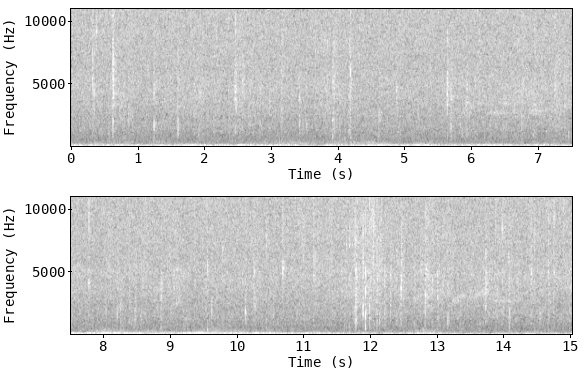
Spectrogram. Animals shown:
forest ambience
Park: Hubbard Brook Experimental Forest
